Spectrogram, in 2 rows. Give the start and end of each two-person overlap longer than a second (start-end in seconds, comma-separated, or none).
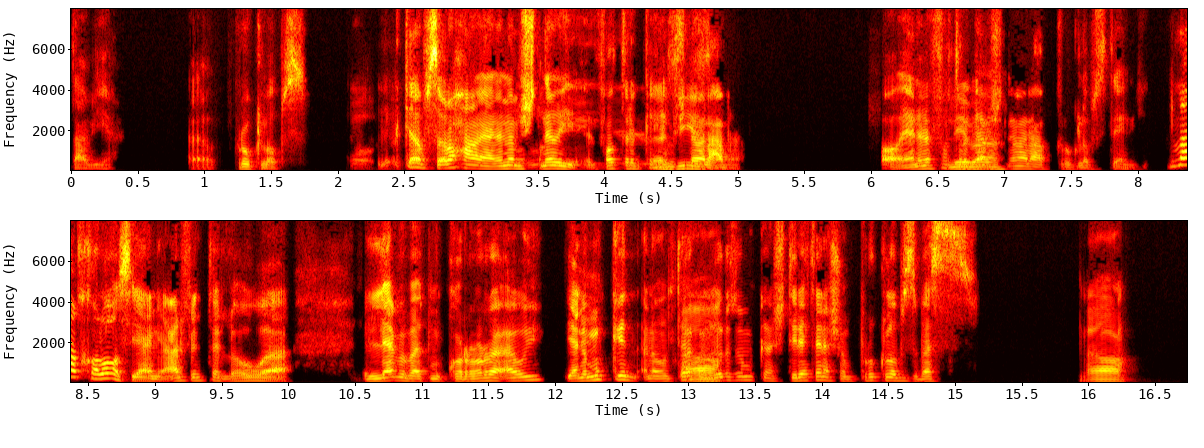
none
